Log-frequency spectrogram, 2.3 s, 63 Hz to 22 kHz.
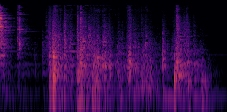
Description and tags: Impact-Misc Tools-0004
This was taken from hitting a group of wall mounted tools in my garage. In this one things fall off the wall.
Collapse, Debris, Fall, Knock, Stab, Wood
